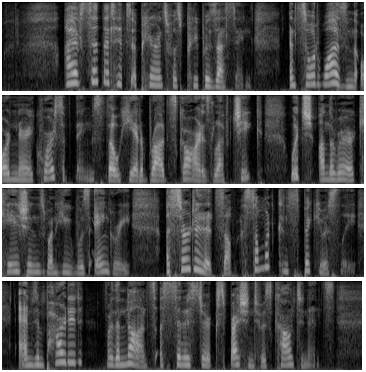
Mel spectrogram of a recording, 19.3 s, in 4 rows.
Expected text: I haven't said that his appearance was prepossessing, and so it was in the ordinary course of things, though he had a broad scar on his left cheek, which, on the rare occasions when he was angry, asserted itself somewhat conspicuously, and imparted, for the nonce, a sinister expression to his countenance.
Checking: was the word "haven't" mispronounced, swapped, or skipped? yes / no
yes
